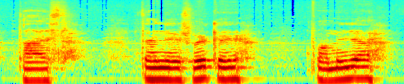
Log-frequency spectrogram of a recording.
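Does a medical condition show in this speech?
Yes: amyotrophic lateral sclerosis.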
